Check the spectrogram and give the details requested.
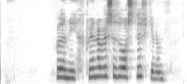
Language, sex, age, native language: Icelandic, male, 11, Icelandic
